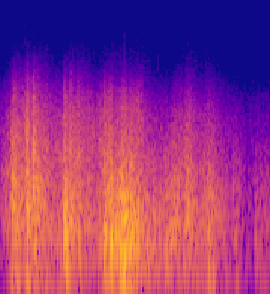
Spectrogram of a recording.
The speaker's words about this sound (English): A nasty storm had struck,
